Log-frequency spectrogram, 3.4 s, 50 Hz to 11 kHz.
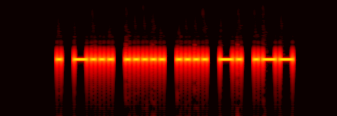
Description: Morse code, heard as a keyed tone, about 28 wpm, 700 Hz. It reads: EB5HNW
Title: DXCC-100 Call Signs - 6 Characters - Repeated 2x - 28wpm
